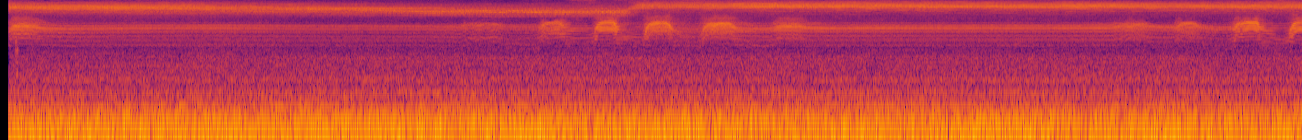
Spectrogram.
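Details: A cicada singing an incomplete, unfinished song: arched buzzy pulses start midway, come in a short run, pause, then resume near the end, over a steady high hiss of other insects and low rumbling background noise.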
